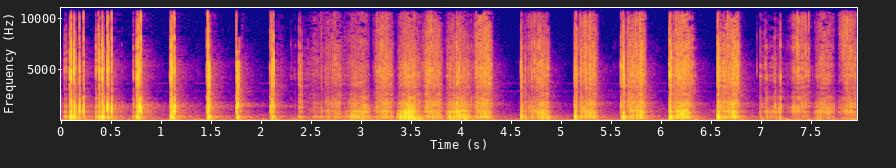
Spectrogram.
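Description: Long nails scratch and rub fast at the corner of a hollow box covered in black crocodile-texture faux leather. Quick, dry, bright scratching strokes come in sharp bursts, blur into a denser stretch of continuous rubbing midway, then return to distinct strokes.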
